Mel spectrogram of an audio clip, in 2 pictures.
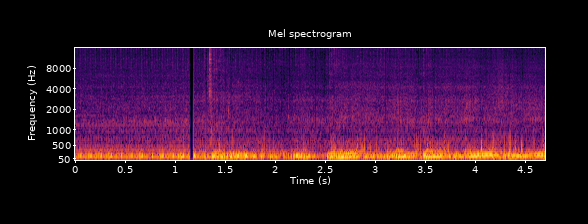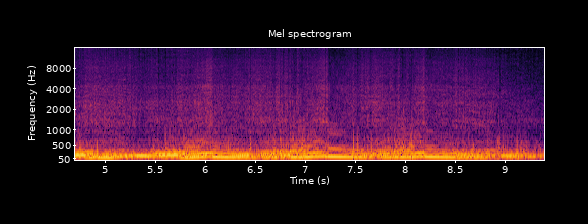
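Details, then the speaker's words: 1993 Proton Saga Iswara with no exhaust fitted: it starts and gives loud, raw, tractor-like blips with cleanly rising and falling pitch. It idles nicely with no surging or misfire, though it still needs a service. "it sounds like a tractor why does it sound like a tractor oh there's no exhaust on it but it starts but it sounds very agricultural"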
